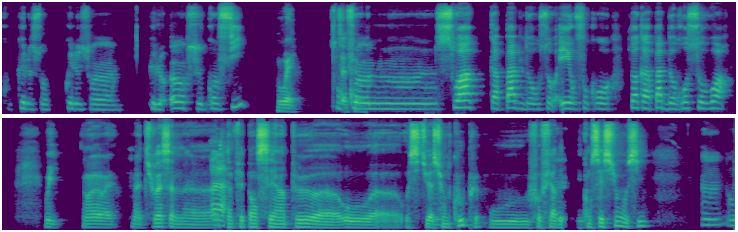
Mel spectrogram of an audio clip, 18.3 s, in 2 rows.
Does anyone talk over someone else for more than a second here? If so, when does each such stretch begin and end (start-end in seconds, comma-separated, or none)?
none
